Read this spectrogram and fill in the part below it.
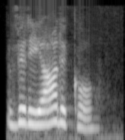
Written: videodical

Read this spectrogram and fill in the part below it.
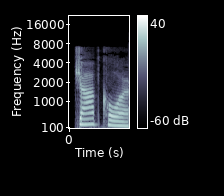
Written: job corps

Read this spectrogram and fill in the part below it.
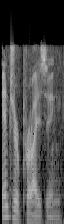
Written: enterprising

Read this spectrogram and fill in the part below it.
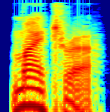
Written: mitra

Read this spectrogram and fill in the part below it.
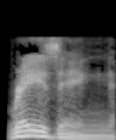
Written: raising

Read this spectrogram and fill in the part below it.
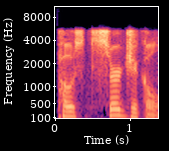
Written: postsurgical

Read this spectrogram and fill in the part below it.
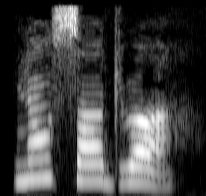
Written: non sans droit

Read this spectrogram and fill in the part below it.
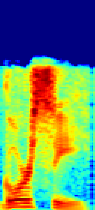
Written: gorsy

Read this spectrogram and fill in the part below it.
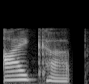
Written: eyecup

